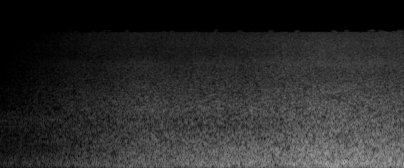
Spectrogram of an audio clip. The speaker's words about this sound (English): Daytime, archival video shows churning ocean waves.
